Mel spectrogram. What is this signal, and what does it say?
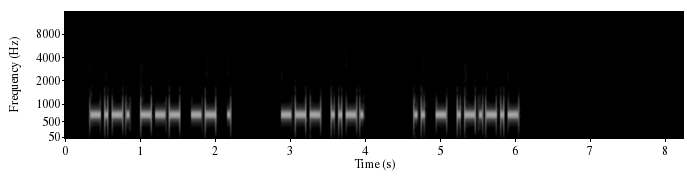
Morse code, heard as a keyed tone, about 25 wpm, 700 Hz. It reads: COME OF IT.
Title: 2x Word-Spacing - Sentences from Top 500 Words - 25wpm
